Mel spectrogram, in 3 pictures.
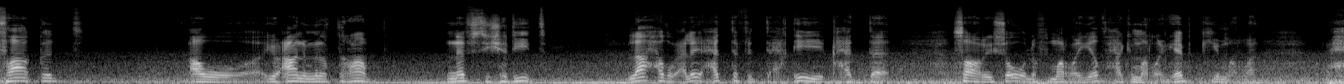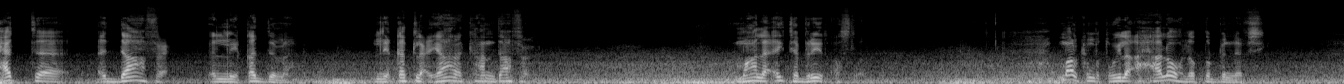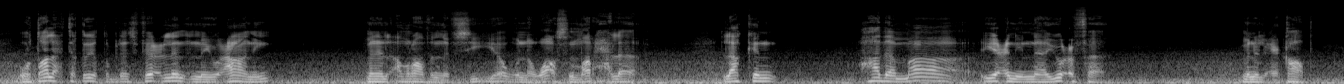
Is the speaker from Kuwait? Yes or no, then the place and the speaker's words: yes; Kuwait; حصلت عندنا في الكويت.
